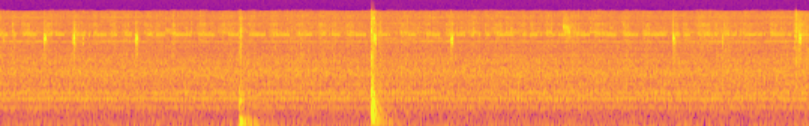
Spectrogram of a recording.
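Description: Two short knocks about a second apart, the first dull and low, the second sharper, over a steady electrical hum with faint ticking.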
